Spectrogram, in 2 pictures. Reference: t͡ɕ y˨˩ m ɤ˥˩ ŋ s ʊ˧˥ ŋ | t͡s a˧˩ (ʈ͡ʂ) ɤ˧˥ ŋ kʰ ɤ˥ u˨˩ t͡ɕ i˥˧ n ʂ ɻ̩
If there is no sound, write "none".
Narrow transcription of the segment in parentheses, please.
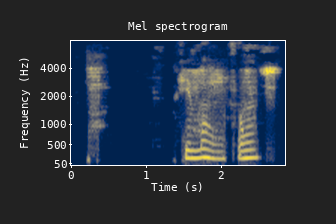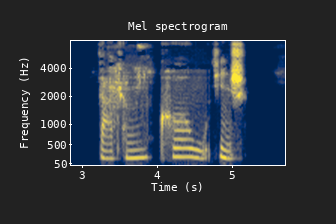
ʈ͡ʂʰ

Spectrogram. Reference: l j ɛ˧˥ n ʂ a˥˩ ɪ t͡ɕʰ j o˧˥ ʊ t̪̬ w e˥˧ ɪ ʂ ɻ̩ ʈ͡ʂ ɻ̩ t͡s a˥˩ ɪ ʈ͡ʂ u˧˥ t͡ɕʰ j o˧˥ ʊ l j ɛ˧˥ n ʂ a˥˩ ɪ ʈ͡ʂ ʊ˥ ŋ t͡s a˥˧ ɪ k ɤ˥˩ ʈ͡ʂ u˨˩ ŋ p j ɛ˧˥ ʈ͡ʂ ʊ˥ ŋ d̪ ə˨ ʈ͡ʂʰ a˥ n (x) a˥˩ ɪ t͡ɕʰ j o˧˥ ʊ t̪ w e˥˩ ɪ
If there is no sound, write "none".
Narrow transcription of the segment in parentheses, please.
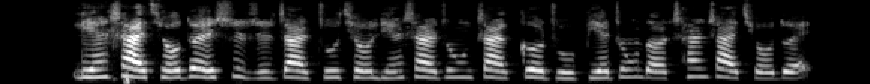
ʂ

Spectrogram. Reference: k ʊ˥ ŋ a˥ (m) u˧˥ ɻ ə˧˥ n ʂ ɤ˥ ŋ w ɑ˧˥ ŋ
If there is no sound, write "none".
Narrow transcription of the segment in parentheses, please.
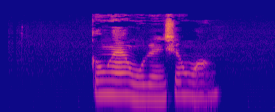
n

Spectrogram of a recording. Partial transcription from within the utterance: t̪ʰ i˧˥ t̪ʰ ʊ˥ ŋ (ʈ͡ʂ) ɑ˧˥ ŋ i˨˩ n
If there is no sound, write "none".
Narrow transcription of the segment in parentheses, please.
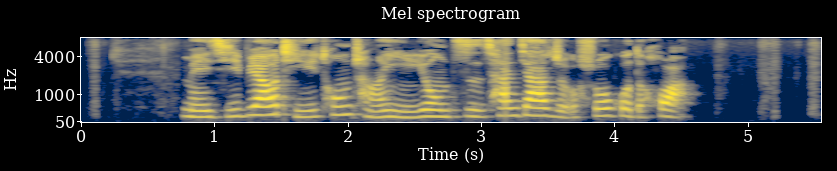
ʈ͡ʂʰ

